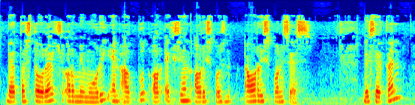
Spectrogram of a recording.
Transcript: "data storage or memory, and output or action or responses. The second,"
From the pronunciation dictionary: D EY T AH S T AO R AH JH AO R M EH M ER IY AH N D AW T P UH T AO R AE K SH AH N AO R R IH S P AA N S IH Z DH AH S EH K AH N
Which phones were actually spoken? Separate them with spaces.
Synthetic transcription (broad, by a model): D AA T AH S T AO R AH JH AO R M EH M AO IY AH N AW T P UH T AO R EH K S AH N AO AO R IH S P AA N S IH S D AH S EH K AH N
